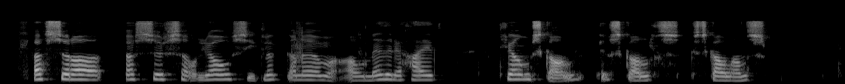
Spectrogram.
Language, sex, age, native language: Icelandic, male, 13, Icelandic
